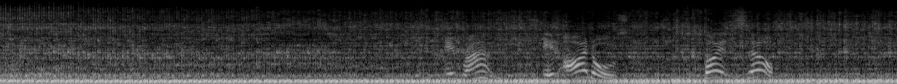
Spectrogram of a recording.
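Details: Ford Falcon, J3 chip plugged into the ECU after finding what went wrong, started in neutral. It settles into a steady, even idle with no misses or knocks, just a low regular hum; not perfect but a baseline. Normal idle.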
